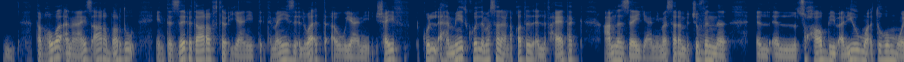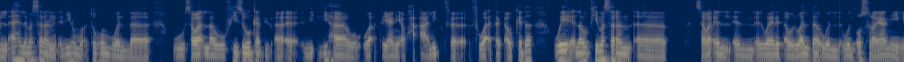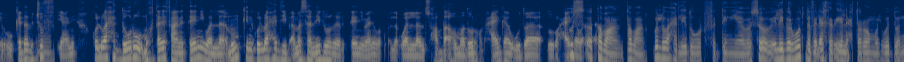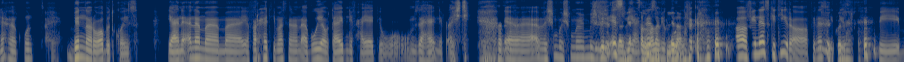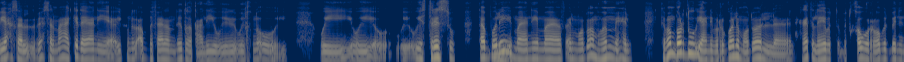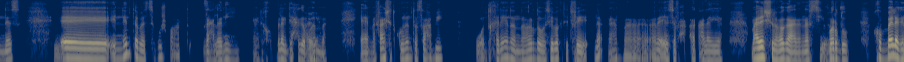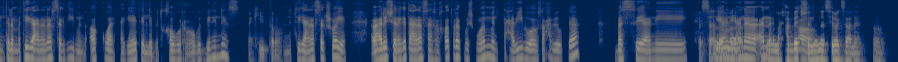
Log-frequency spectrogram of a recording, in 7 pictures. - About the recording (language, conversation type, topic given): Arabic, podcast, إيه الحاجات الصغيرة اللي بتقوّي الروابط بين الناس؟
- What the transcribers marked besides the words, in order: laugh; laughing while speaking: "في عيشتي"; chuckle; laughing while speaking: "كُلّنا"; chuckle; other noise; in English: "ويسترسُّه"; unintelligible speech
